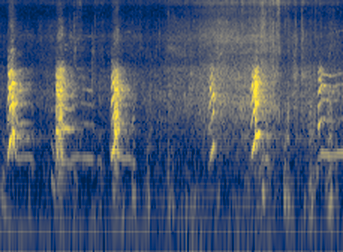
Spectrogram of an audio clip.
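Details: Homeless dogs, described as hungry and thirsty, calling out: short high yelping whines falling in pitch, about six in under five seconds, loud and clear over a quiet background.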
